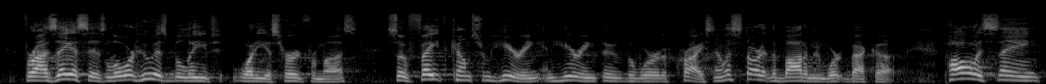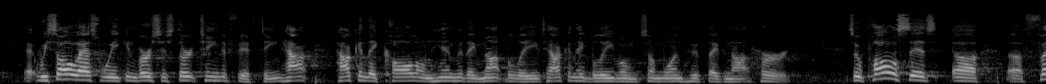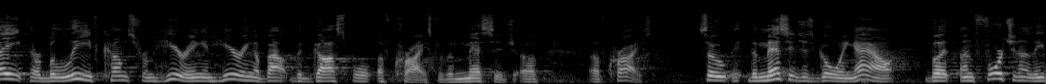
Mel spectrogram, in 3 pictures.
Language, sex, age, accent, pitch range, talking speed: English, male, 40-59, American, 145-190 Hz, 190 wpm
